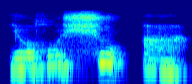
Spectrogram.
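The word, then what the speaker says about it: יהושע: 여호수아 히브리어는 여호슈아라는 발음을 갖게 되는데 여호와는 구원이시다 또는 여호와께서 구원하신다라는 뜻을 가지고 있습니다.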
